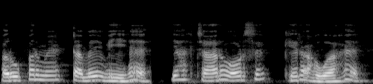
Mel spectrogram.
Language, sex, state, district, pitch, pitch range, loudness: Hindi, male, Jharkhand, Ranchi, 185 Hz, 170-210 Hz, -16 LUFS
